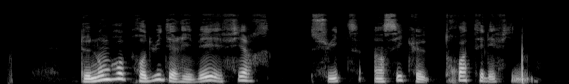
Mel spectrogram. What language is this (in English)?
French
